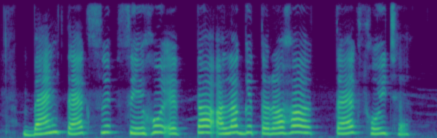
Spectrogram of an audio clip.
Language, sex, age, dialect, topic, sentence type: Maithili, female, 51-55, Eastern / Thethi, banking, statement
